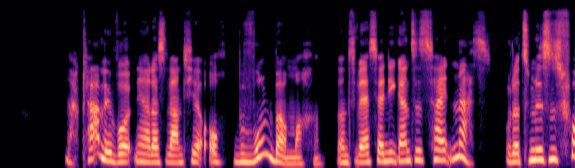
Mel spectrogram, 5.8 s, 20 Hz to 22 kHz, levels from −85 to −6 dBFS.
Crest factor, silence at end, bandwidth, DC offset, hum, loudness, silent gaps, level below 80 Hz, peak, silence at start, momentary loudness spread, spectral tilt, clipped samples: 14 dB; 0 s; 17 kHz; under 0.1%; none; -18 LUFS; 2.27-2.31 s, 3.26-3.36 s, 4.90-5.05 s; -74 dBFS; -4 dBFS; 0.65 s; 12 LU; -4 dB/octave; under 0.1%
